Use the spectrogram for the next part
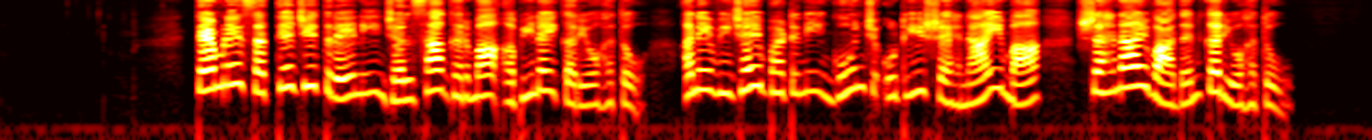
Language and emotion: Gujarati, neutral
